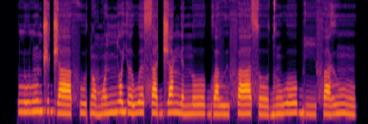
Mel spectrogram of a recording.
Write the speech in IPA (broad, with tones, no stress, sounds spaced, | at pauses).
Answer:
l u˧ l ũ˦ d͡ʒ ə˦ d͡ʒ aː˨ f u˨ ɗ ɔ̃˨ b ɔ̃˧ ɲ ɔ˦ j ə˨ w ə˦˨ s a˧ d͡ʒ a˦ ŋ ɛ˨ n oː˧ ɡʷ a˧ v ɨ˨ f aː˦ s oː˨ d ũ˦ w oː˦ b iː˨ f a˧ ɣ ũ˦˨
